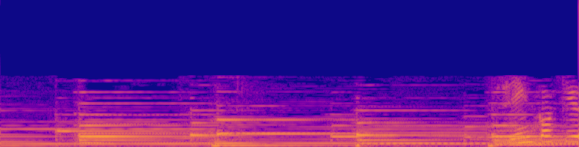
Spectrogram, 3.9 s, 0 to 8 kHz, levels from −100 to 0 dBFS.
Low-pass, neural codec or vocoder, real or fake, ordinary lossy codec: 7.2 kHz; none; real; AAC, 16 kbps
